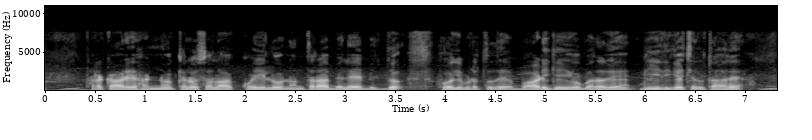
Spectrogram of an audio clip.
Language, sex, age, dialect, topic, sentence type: Kannada, male, 51-55, Central, agriculture, statement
